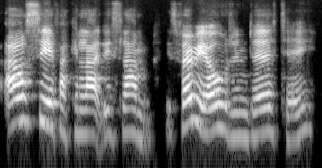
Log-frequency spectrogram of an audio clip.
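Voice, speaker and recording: A naive, eager young pantomime lad, played by a woman. The voice is high, with wide-eyed, stagey exclamations in an amateur read-through. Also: animated, moderate pace, a bit bright. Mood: lonely, calling out. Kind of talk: amateur pantomime script reading. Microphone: computer mic on video call.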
